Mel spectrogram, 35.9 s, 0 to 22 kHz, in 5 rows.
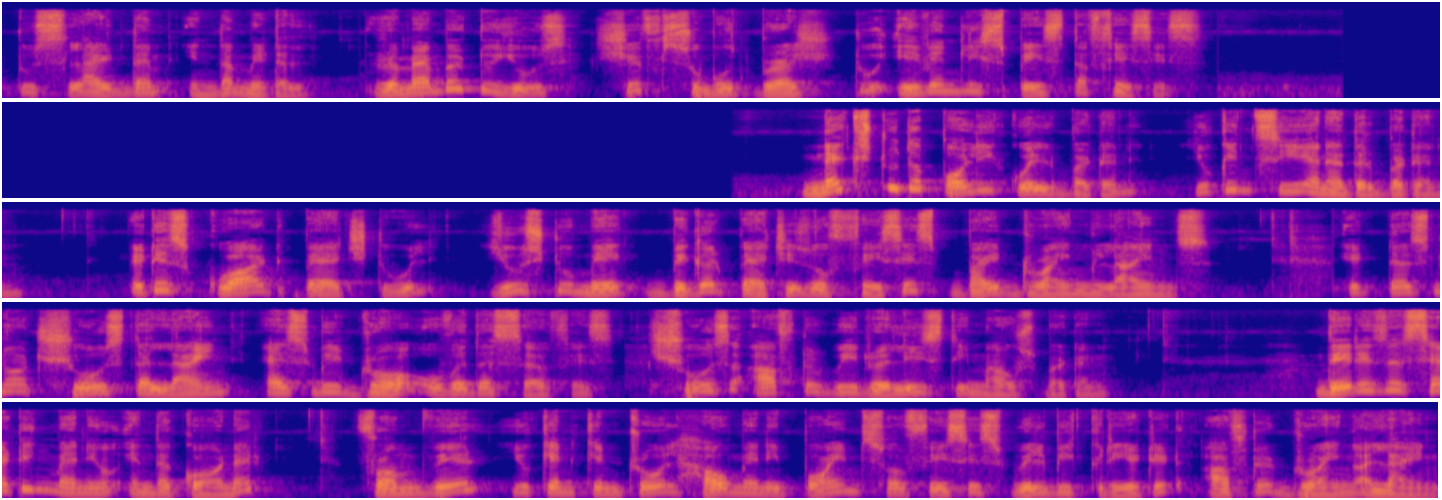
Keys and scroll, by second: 0.0 a, 29.5 a, 29.7 a, 30.5 a, 30.9 a.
